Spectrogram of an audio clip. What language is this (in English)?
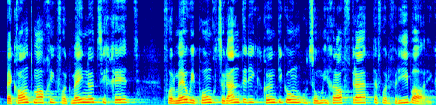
Swiss German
